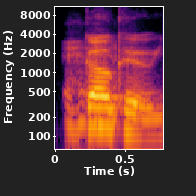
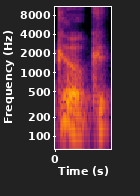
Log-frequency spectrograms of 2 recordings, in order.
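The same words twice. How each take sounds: First: The voice is clear, without a growl. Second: The voice is deep and growly. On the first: "his Piccolo is All Might" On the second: "it was a deep voice"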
